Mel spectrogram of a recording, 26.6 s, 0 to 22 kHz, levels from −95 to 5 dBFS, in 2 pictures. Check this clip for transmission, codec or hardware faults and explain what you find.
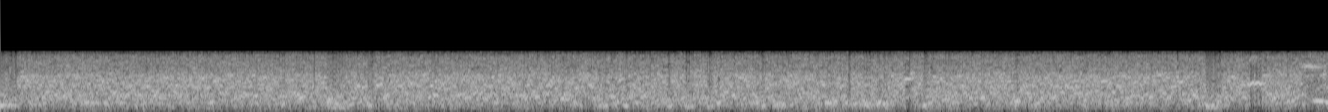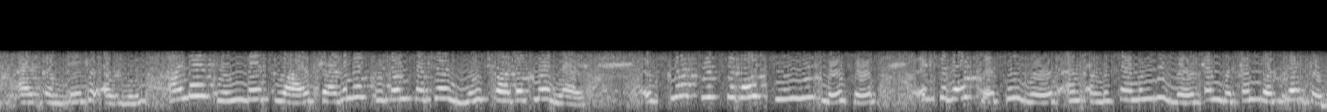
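Two faults run through the whole clip: a stuck bit and iLBC coding.

Stuck bit, throughout: the speech carries a distortion that follows the waveform, and the pauses are filled with noise instead of falling silent. The likely cause is a single data bit held at 0 or 1 by a broken line or converter, so about half the samples are pushed off by that bit's weight. Near silence the error flips with the sign of the tiny values, which keeps the gaps noisy.

iLBC codec, throughout: the audio has been squeezed through a narrowband VoIP codec, audibly so. The sound fits iLBC's 30 ms frame mode at about 13.33 kbps. Each frame's excitation is coded on its own, without borrowing from the previous one, so the speech stays clear but comes out slightly rough and synthetic. The band sits at telephone width, roughly 150 Hz to 3.5 kHz, with nothing at all above 3.7 kHz, giving a muffled, boxed-in quality.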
